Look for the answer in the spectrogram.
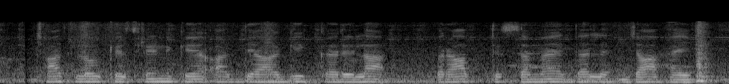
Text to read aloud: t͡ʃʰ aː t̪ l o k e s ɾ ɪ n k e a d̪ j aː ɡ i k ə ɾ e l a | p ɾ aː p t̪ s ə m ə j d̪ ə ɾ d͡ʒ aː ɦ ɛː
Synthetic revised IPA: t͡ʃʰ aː t̪ l o k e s ɾ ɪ n k e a d̪ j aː ɡ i k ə ɾ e l a | p ɾ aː p t̪ s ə m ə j d̪ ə l d͡ʒ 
